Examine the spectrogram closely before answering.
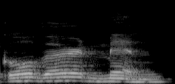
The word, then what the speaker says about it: government: we say autumn um or in this word we never say go very man now we say government men I never pronounce the M sound here Carlos and why because we never say that sound in this word and you just need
